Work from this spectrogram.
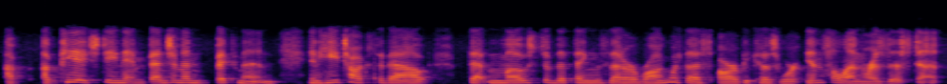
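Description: A woman hosting a call-in show, talking in a brisk, chatty, folksy way. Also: fairly low pitch, fairly even intonation. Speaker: psychic show host. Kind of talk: call-in radio chat. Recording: muffled lo-fi audio.

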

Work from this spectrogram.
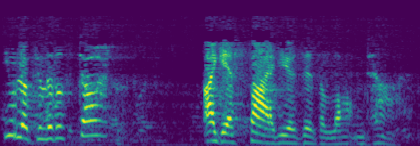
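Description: An actress playing a brazen, scheming, moneyed ex-wife in a 1950s radio drama, theatrical and insinuating. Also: female voice, low-pitched, very animated, normal speed. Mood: coolly coaxing. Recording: muffled 1950s radio recording.

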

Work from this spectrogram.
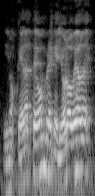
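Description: A man's voice: fairly high pitch, animated, brisk. A man hosting a podcast interview in a casual, rambling way, often repeating phrases for emphasis. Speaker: podcast host. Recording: roomy echo with faint background noise.

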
